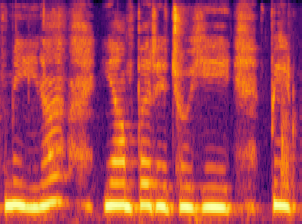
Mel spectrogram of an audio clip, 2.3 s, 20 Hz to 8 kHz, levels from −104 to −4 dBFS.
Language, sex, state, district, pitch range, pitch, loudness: Hindi, female, Himachal Pradesh, Shimla, 260-285 Hz, 275 Hz, -12 LUFS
